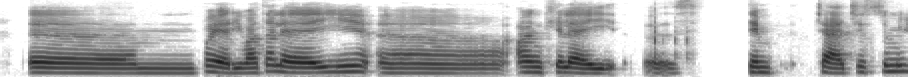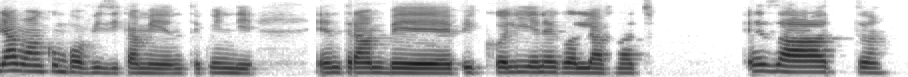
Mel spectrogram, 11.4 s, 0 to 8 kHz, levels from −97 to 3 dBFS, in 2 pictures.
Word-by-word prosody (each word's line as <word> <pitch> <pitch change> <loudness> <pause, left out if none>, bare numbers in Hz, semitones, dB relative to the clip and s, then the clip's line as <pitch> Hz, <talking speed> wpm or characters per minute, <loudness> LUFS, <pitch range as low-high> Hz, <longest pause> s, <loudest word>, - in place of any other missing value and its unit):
ehm, 175 -2 0
poi 220 +1 0
è - - +9
arrivata 185 +4 +1
lei, 210 +1 +3
ehm, 175 -2 -5
anche 205 0 -1
lei, 170 -3 +2
ehm, - - -6
s 175 - -17 0.3
temp 200 -1 -2 0.2
cioè 175 -1 +1
ci 215 - -12
assomigliamo 235 +5 -1
anche 235 0 -2
un 230 - -2
po' 205 -1 +1
fisicamente, 175 -2 -5
quindi 175 -3 -4 0.3
entrambe 185 -2 +4
piccoline 200 +1 0
con 190 -1 +3
la 180 -1 +1
fac 180 0 -7 0.6
esatto 210 -5 +2
185 Hz, 130 wpm, -19 LUFS, 175-205 Hz, 0.6 s, è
